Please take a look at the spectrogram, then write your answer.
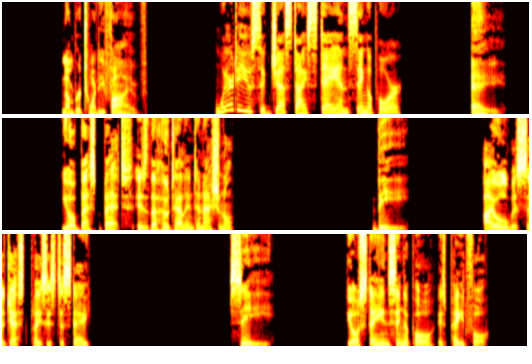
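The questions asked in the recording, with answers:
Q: Where do you suggest I stay in Singapore?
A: A: Your best bet is the Hotel International.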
